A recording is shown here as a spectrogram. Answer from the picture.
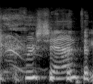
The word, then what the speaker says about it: Frusciante: Frusciante, yes, Frusciante.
